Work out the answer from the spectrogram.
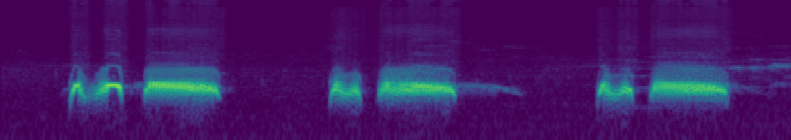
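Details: Spotted dove giving a standard 'thúc gù' song, played to make wild doves react and coo back. Three phrases, each a quick quavering double note, a brief pause, then a longer, steady, low coo. No other sounds.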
